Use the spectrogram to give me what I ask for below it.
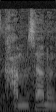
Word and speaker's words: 감사: 있겠습니다만 우리가 흔히 쓰는 감사는 두가지 에요 감사합니다 이렇게 감사가 있고요 또 국정감사 할 때 감사할 치나요 직업 그래서 그건 조사한다는 빛이 잖아요 그래서 우리 감사합니다 이렇게 감사는 길게 발음하는 감사해요 그래서 감사 이렇게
